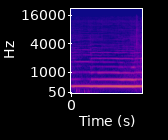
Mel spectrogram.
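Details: Ibiza Standup212 active speaker on battery power: loud steady mid-pitched hum with buzzy overtones at constant level; the noise seems to vary when tapping the amplifier. On mains it crackles briefly at switch-on, then works normally.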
